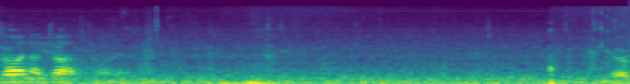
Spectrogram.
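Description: Indoor hall ambience with a steady low hum. A brief voice is heard at the very start, and a soft low thud about halfway through.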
